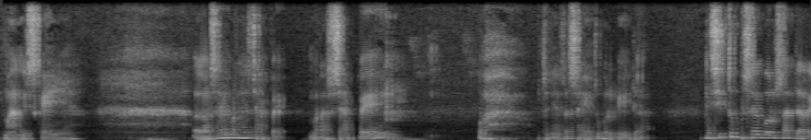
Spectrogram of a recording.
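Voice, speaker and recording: A man as a podcast guest, telling personal stories in an animated way and acting out the voices of others. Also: on the low side. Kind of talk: personal storytelling in a podcast interview. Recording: roomy, distant mic.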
